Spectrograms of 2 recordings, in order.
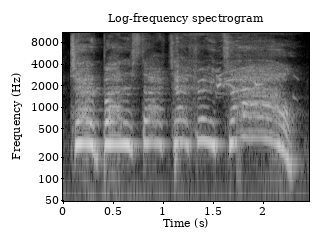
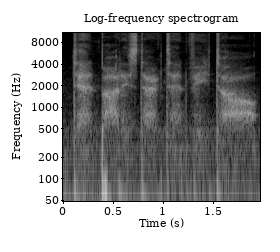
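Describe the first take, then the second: First: It is shouted loudly. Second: It is whispered softly.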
